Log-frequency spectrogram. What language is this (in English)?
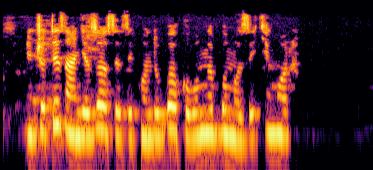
Kinyarwanda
